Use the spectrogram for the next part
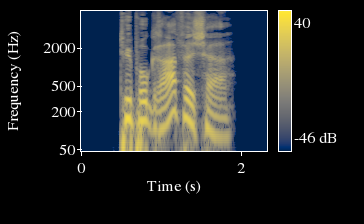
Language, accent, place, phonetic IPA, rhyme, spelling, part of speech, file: German, Germany, Berlin, [typoˈɡʁaːfɪʃɐ], -aːfɪʃɐ, typographischer, adjective, De-typographischer.ogg
- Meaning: inflection of typographisch: 1. strong/mixed nominative masculine singular 2. strong genitive/dative feminine singular 3. strong genitive plural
